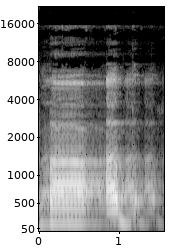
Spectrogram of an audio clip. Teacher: دونوں ہونٹوں کے گیلے حصے سے، اندر کا جو گیلا حصہ ہے اس دونوں ملائیں گے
